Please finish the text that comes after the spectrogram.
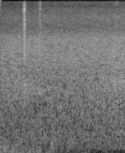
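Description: Steady wind buffeting a camera microphone on a riverbank while fishing for smallmouth bass, a continuous loud rumbling roar filling the whole stretch with no talk.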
